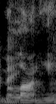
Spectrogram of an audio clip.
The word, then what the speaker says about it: Melania: like Melanie Trump. I don't even know how to say the girl Melania.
